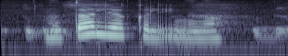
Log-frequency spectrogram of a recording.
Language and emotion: Russian, neutral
